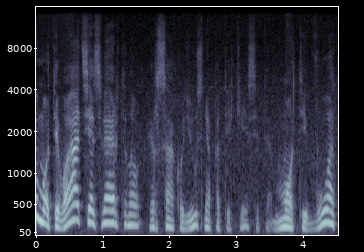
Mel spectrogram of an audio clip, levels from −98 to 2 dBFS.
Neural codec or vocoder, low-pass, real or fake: none; 14.4 kHz; real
